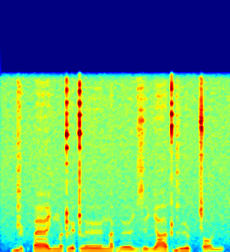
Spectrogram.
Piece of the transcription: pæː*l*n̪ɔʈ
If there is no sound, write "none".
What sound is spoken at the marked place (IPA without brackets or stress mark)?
ʎ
